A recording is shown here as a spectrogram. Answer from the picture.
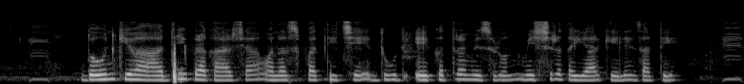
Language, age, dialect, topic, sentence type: Marathi, 25-30, Varhadi, agriculture, statement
